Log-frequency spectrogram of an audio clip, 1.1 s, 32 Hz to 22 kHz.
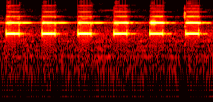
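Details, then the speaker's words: Neatcell picosecond laser tattoo-removal pen, used at home on the third session, firing at setting 9, its slowest: evenly spaced high-pitched beeps, about five a second, while the button is held. "So that's much slower. So if you're using 9, if I hold the button,"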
